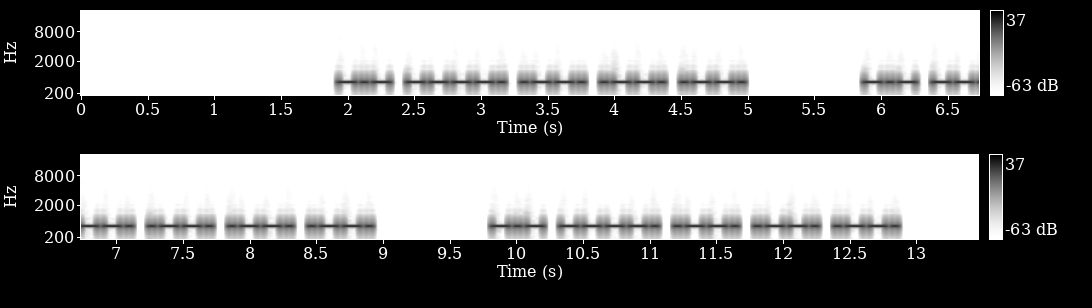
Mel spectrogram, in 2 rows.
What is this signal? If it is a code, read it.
Morse code, heard as a keyed tone, about 28 wpm, 700 Hz. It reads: K9PPP K9PPP K9PPP
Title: USA Call Signs - 5 Characters - Repeated 3x - 28wpm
